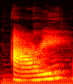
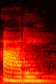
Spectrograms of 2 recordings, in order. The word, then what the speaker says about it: Harry: and all of that, but I think the natural way of saying it in Portuguese would be Harry or Ari or Ahi. It would be very difficult. It is a very difficult name to pronounce in Portuguese. If I didn't know any English and I read that name, I'd probably say Ari or Harry, which is different to Harry.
